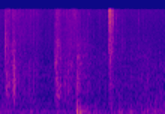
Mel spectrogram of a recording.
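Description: Footsteps crunching on loose pebbles: a few scattered steps, the loudest a low thud about a second in.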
